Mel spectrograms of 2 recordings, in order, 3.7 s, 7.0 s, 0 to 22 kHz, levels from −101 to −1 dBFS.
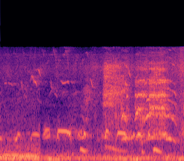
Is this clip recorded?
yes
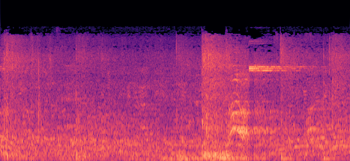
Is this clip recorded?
yes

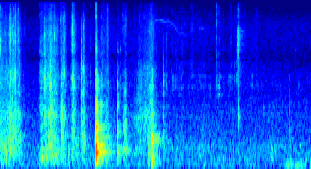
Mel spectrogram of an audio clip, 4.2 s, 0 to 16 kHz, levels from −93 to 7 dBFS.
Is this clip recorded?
yes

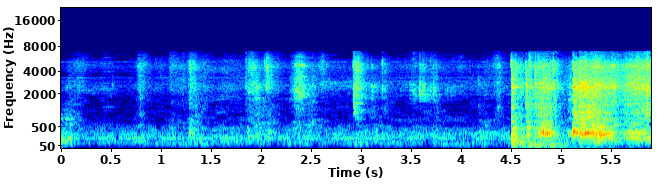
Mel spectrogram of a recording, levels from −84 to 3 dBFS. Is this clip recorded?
yes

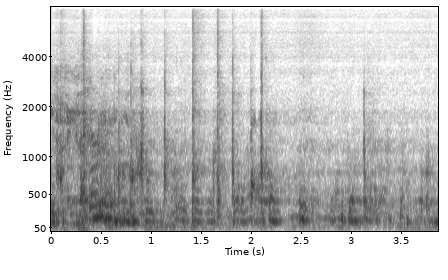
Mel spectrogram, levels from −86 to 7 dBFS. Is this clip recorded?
no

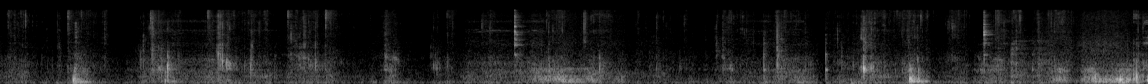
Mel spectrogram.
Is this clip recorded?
yes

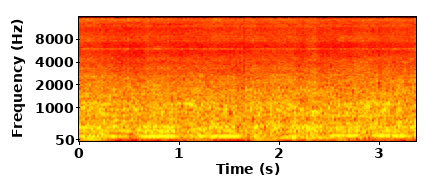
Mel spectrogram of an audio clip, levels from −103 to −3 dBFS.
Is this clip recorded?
no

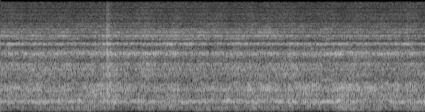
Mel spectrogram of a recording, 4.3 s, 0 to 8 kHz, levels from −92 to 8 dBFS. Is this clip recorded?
no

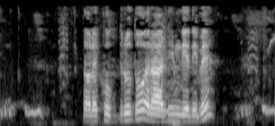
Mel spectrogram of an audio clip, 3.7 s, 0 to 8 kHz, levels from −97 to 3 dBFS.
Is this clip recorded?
yes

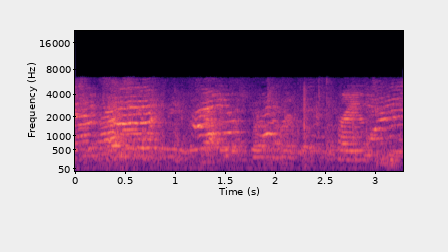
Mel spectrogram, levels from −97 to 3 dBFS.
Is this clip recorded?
yes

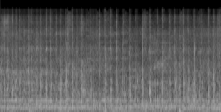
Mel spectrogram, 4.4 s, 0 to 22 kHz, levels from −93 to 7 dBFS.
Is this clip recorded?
no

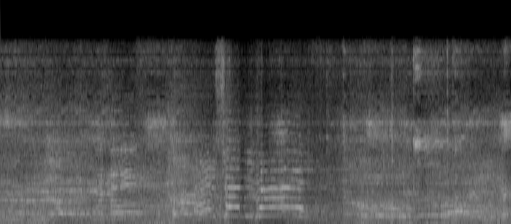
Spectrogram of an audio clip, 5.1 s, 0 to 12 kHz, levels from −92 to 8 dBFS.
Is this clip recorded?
no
